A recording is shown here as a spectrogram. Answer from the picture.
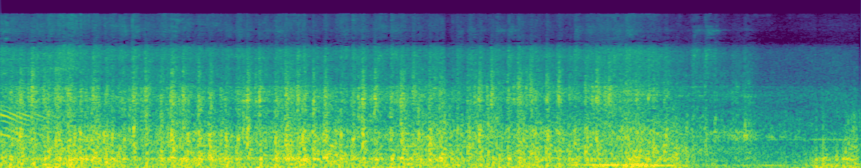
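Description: Train of passenger coaches passing close by, steel wheels clattering rapidly over the rail joints; the clatter drops away about seven seconds in as the last coach goes by.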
